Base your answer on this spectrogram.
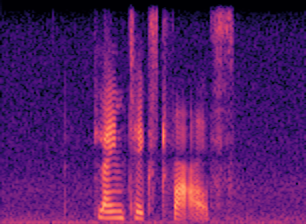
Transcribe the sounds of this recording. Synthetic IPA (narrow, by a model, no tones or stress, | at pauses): pʰlẽɪ̃ntʰɛkstfa̰ɪlz̥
